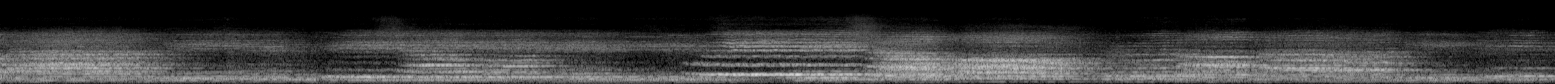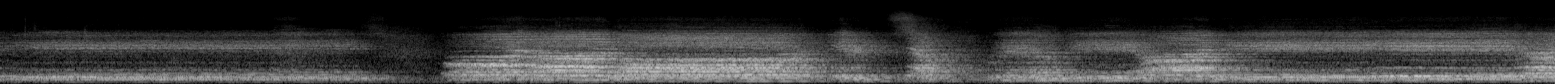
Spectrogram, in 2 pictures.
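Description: Mixed choir of women's and men's voices singing together, with a short break a little past the middle before the voices come back in.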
